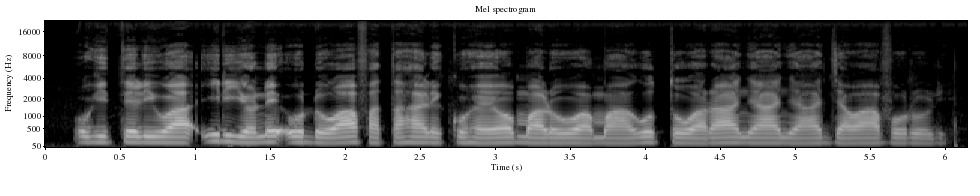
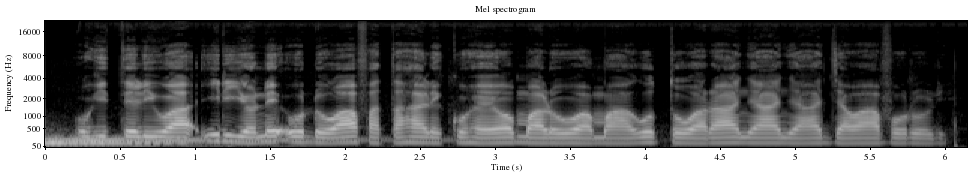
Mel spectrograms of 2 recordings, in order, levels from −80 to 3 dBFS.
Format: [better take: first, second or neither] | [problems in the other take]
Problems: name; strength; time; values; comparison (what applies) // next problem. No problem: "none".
first | background sound (Drum); 11 dB below the speech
